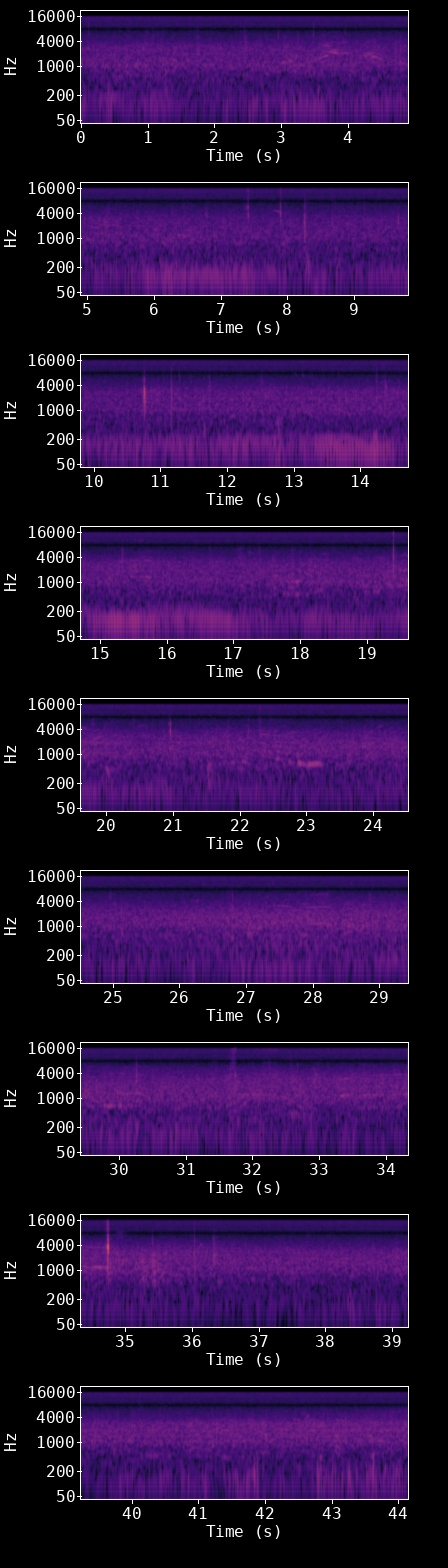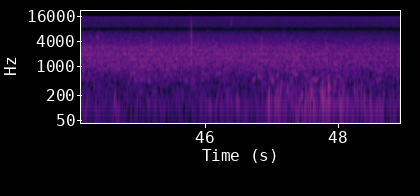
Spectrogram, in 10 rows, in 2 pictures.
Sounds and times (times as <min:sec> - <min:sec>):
Boat, Water vehicle: 0:00.0 - 0:48.9
Rustling leaves: 0:00.0 - 0:48.9
Speech: 0:00.6 - 0:07.4, 0:15.3 - 0:16.1, 0:16.9 - 0:25.3, 0:26.1 - 0:37.2, 0:39.0 - 0:48.9.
